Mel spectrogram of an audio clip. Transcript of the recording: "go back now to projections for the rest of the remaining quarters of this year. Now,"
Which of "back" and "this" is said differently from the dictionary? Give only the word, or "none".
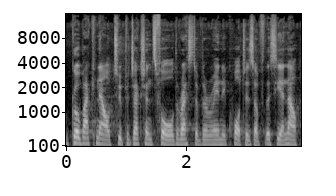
none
